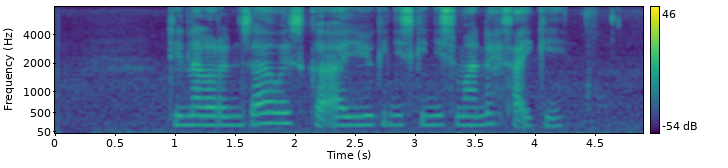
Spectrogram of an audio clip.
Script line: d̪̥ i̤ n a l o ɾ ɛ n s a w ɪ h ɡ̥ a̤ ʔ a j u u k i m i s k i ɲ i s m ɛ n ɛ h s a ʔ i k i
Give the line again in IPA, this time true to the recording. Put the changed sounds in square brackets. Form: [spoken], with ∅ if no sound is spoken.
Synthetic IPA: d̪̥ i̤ n a l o ɾ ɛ n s a w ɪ [s] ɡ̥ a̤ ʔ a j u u k i [ɲ] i s k i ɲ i s m [a] n ɛ h s a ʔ i k i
